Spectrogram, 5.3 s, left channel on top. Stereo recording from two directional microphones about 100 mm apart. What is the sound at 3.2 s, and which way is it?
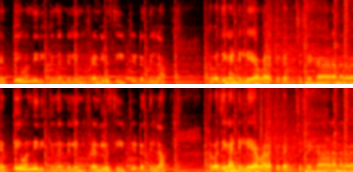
Speech, centre (ahead or behind).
